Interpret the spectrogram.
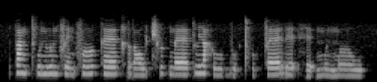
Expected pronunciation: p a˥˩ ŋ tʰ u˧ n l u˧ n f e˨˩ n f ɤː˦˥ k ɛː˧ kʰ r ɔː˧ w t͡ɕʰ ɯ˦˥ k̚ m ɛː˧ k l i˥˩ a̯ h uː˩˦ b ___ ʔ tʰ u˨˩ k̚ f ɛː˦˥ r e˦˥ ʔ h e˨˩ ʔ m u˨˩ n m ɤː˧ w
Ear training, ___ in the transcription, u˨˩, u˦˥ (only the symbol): u˨˩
